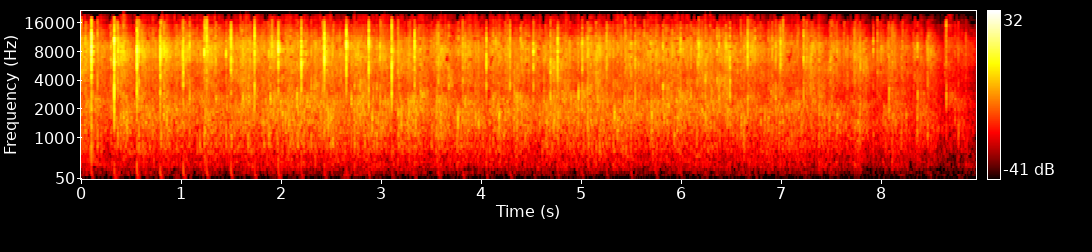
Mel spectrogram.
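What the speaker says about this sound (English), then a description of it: "Let's pause and try that applause again." Congregation applause during a Sunday church service, a steady wash of many hands clapping at moderate distance, even and sustained before tapering off at the close.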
